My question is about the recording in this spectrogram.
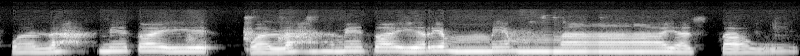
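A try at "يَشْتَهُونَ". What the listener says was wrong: Shinnya gede. Napasnya nih kebanyakan.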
